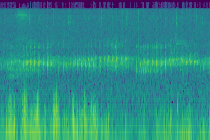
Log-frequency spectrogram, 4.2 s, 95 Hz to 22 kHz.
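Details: Wild-plant garden frogs, recorded April 11, 2013, giving bead-like pulsed calls in a continuous chorus at one steady pitch. A short dip near the middle, and low buffeting noise is strong in the first half.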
